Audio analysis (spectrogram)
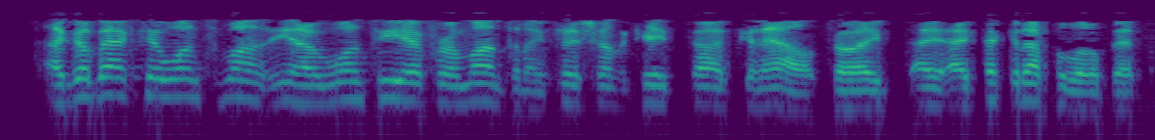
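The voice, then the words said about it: American East Coast accent. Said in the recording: “You sound like you're from the eastern seaboard, from the East Coast ... you still got the accent.”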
